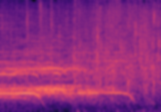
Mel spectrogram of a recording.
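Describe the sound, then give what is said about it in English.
An audience applauds and cheers as a stand-up comedian is welcomed to the stage. The clapping is loud and steady, with whooping voices above it, and it eases slightly toward the end. “And will you welcome to the stage the stand-up of Debra Francis White?”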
